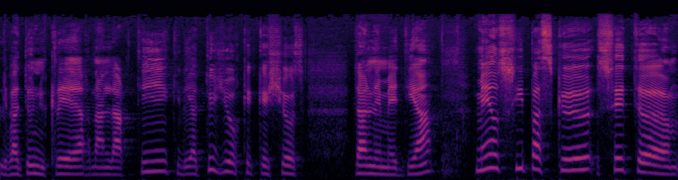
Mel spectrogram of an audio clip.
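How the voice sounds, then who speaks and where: Speaking with a Spanish accent, a woman talks at a fairly slow pace and medium pitch with lively intonation, on a very clean recording with a silent background. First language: Spanish or Catalan (speaking French). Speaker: law professor. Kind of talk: lecture. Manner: hesitant, many fillers.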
